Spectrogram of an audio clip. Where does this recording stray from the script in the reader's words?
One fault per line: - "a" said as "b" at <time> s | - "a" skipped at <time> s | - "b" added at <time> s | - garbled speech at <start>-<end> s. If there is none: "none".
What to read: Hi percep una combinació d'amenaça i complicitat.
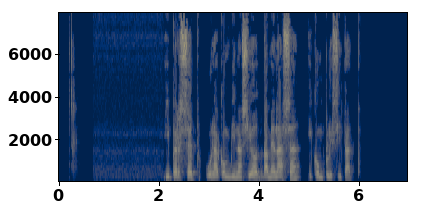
none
